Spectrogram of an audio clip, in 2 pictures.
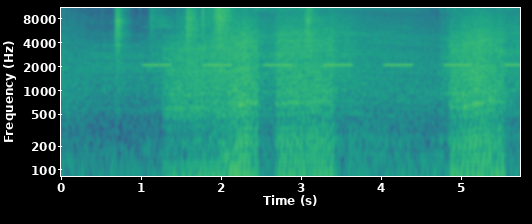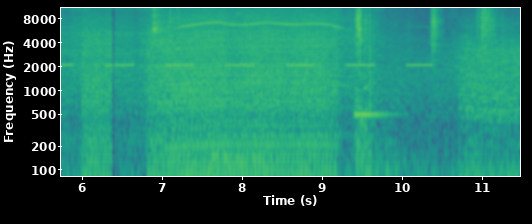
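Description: A truck's reversing alarm beeps at a steady pace.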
